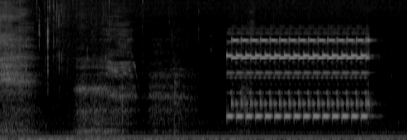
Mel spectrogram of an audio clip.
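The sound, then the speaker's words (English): A telephone rings with an incoming call, a rapid, warbling electronic trill, one burst lasting under two seconds, fairly loud over a steady low hum, with no one talking. “Incoming phone call.”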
